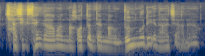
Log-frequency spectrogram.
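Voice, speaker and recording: A middle-aged man preaching a sermon as a pastor, with sudden leaps from loud exclamations down to hushed whispers. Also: medium pitch, fast talker, creaky, husky. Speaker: senior pastor. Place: church sanctuary. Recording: long church hall reverb.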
